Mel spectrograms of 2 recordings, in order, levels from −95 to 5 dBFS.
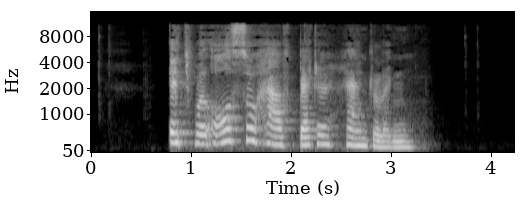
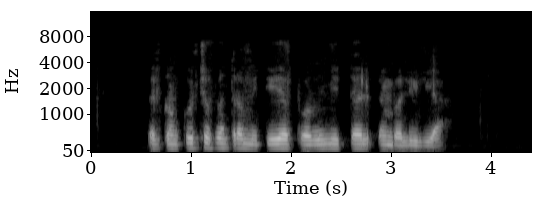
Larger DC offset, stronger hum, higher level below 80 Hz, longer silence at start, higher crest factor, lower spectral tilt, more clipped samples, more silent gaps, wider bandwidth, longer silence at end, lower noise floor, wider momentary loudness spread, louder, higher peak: neither; neither; first, -64 dBFS vs -78 dBFS; first, 0.8 s vs 0.55 s; about the same, 18 dB vs 18 dB; second, -4.5 dB/octave vs -9 dB/octave; neither; neither; first, 11.5 kHz vs 7.2 kHz; about the same, 1 s vs 0.9 s; second, -71 dBFS vs under -90 dBFS; second, 6 LU vs 10 LU; first, -18 LUFS vs -35 LUFS; first, -2 dBFS vs -18 dBFS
